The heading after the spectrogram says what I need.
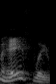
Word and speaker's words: Haefele: Uh once again, Jim Hafley rhymes with safely a oneVP victor over Ted Liverour in final scoring.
